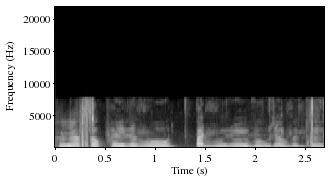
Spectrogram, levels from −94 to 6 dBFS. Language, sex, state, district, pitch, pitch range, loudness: Wancho, female, Arunachal Pradesh, Longding, 185 Hz, 170-200 Hz, -20 LUFS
